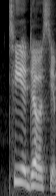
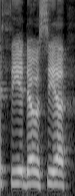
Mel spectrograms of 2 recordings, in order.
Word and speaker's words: Theodosia: no oh i okay you do pronounce the h i was looking at i'm like why is it not dear teodosia but yeah dear theodosia i apologize to any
